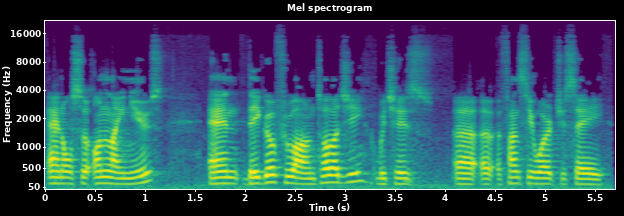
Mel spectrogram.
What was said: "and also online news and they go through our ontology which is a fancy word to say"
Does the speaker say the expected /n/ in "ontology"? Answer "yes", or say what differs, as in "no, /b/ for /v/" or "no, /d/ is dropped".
yes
